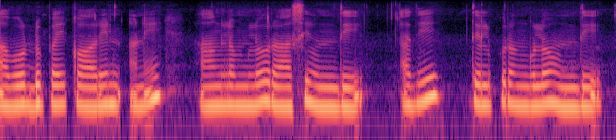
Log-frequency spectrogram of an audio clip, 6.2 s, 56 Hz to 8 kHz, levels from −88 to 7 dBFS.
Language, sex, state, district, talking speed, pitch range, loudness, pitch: Telugu, female, Telangana, Mahabubabad, 125 wpm, 190-205 Hz, -16 LUFS, 195 Hz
